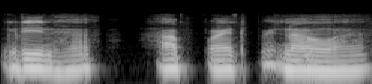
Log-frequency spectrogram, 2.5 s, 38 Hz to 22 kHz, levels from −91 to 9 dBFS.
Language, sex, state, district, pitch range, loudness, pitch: Hindi, male, Bihar, Patna, 115-125 Hz, -18 LUFS, 120 Hz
